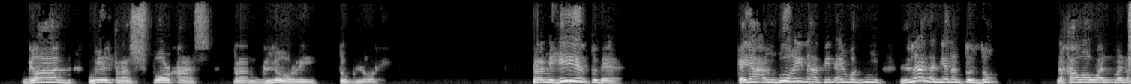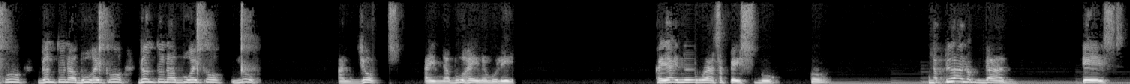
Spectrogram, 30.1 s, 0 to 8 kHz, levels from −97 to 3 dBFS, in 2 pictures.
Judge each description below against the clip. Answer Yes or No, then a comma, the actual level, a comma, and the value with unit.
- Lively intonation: Yes, wide, 6.0 semitones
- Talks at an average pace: No, slow, 100 wpm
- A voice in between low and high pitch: Yes, medium, 175 Hz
